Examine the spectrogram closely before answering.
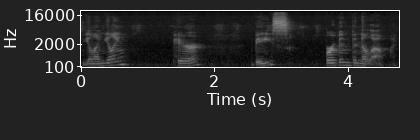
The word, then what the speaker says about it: ylang ylang: Green notes, young, I believe it's pronounced ylang ylang.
